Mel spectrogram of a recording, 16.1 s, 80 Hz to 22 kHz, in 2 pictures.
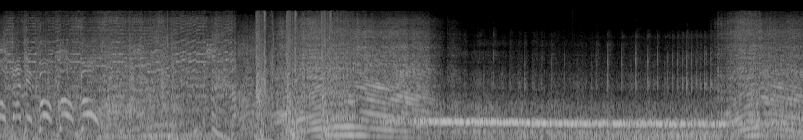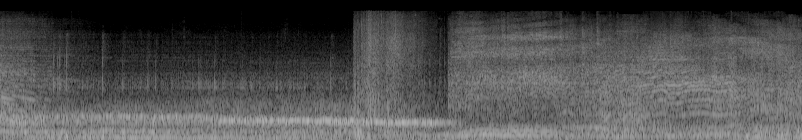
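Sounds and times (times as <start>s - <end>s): motorcycle engines revving: 0.0s - 16.0s
steady high drone: 3.6s - 15.9s.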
